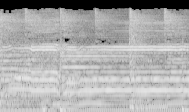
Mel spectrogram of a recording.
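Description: A woman singing a slow gospel song, holding one long note that dips slightly and then settles, over a studio backing band with bass and drum beats.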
